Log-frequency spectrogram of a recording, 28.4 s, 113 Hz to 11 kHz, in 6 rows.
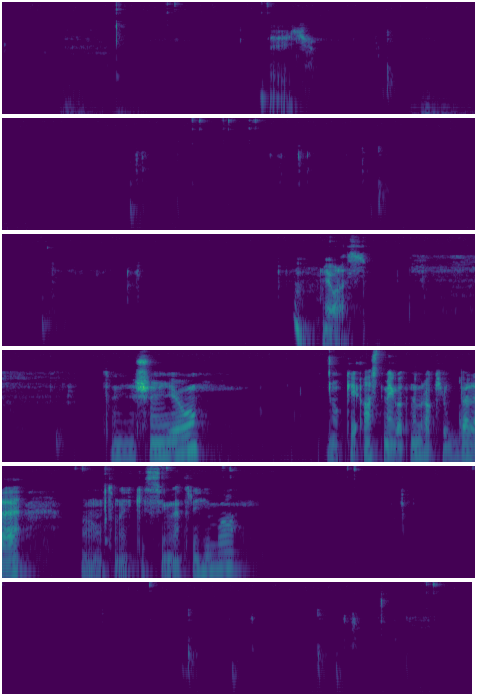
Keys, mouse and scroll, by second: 0.7-1.6 scroll down 1, 1.6 click, 2.9 F4, 3.2-3.7 scroll down 1, 3.8-6.6 alt+middle drag, 6.6 click, 7.4 F4, 8.0 scroll down 1, 8.5-10.1 alt+middle drag, 10.1-10.7 scroll up 1, 10.7 F4, 12.5 scroll down 1, 12.8-14.9 alt+middle drag, 14.9-15.6 scroll down 1, 17.4 scroll up 1, 18.5 F4, 18.7 middle click, 19.1 scroll up 1, 19.6 click, 22.9 w, 23.6-25.5 drag, 25.5 middle click, 26.1 F4, 26.4-26.7 scroll down 1, 26.8 middle click, 27.0 F4, 27.9 click.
